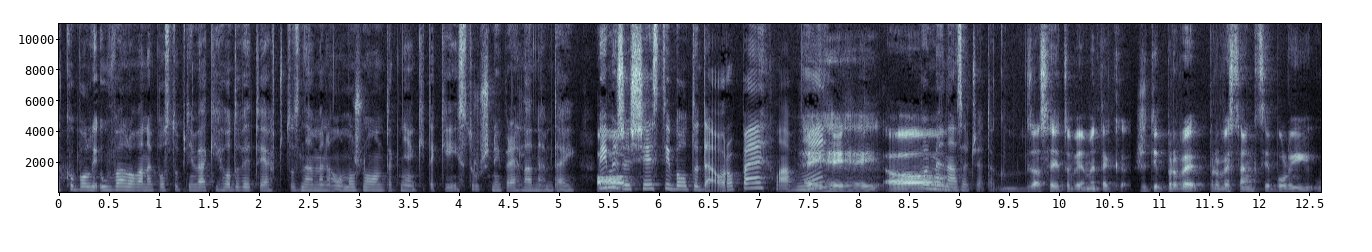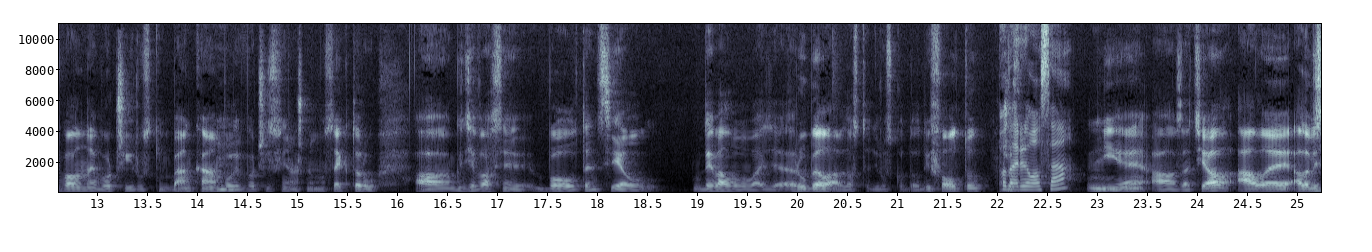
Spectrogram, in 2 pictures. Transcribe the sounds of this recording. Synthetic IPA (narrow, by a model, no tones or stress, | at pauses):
akɔbɔliʔuʋalɔʋanɛːpɔst̪upɲɛvakiːɣɔd̪ʋɛt̪ʋɪaxt͡ʃɔ̥t̪ɔznamɛna̰lɔ̰mɔʒnɔlɛnt̪aɡɲɛaki̥ːt̪akḭːst̪ɾut͡ʃnipɾɛɦʎad̪namd̪a̰jʋɛmɛʒɛʃɪɛst̪ibɔlˠt̪ɛd̪a̰ɔ̰ɾɔpɛɦla̰ʊɲɦɛɛɦɛjɦɛjɔɛɛmɛanazat͡ʃɪa̰t̪ɔ̰kzasaɟɛt̪ɔʋɪɛmɛt̪aɡʒ̥ɛt̪ɪɛpr̩ʋɛpr̩ʋɛːsaŋkt͡siɪɛbɔliuʋalɛnɛːʋɔt͡ʃiɾuskimba̰ŋkaːmbɔliʋɔt͡ʃifinant͡ʃnɛ̰musɛkt̪ɔɾu | ɡɟɛʋlasɲɛbɔlt̪ɛnt͡sɪɛl | d̪ɛʋalʋɔʋaɟɾubɛla̰d̪ɔst̪aɟɾuskɔd̪ɔd̪ifɔlt̪upɔd̪aɾilɔsaɲɪɛzacɪalalɛa̰lɛʋi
